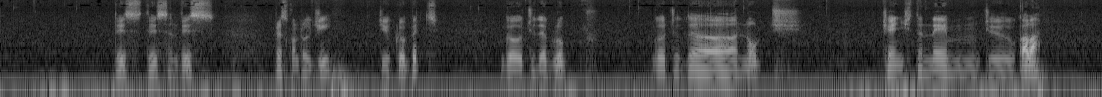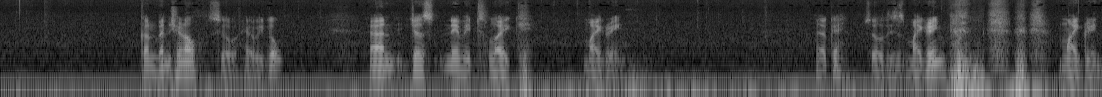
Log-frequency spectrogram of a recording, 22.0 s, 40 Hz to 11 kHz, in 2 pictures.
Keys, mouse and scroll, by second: 0.7 shift+click, 1.3 shift+click, 1.6 shift+click, 2.3 shift+click, 3.2 ctrl+g, 3.7 ctrl+click, 4.1 scroll up 2, 4.7 click, 6.3 click, 7.4 click, 8.2 click, 9.2 click, 10.7-11.3 typing, 11.5 shift+Return, 13.1 click, 13.4 Tab, 13.9 click, 14.7 click, 16.4-18.2 typing, 18.7 shift+Return, 20.1 click, 21.0 scroll down 2, 21.3 middle click, 21.9 scroll up 2.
